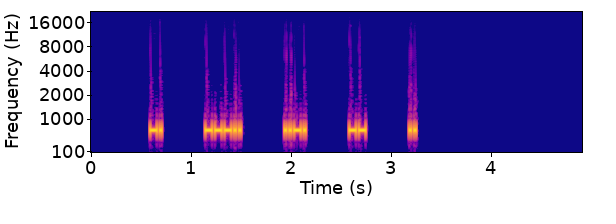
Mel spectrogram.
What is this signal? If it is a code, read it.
Morse code, heard as a keyed tone, about 47 wpm, spaced as for 17 wpm, 700 Hz. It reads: N8FMI
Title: USA Call Signs - 5 Characters - 6x Character Spacing - 50wpm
